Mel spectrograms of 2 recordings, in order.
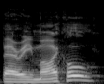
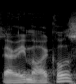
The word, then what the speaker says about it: Barry Michaels: I watched it uh against Barry Michael. M Barry Michael. Michael. Michaels. Let's get his name right. With an S. Yes, Barry Michaels.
